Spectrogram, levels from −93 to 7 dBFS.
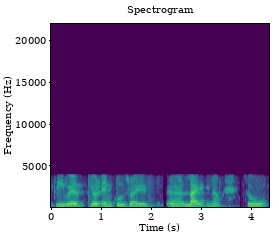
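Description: A speech recording carried over a call path with nothing above 4 kHz, which fits a narrowband G.711-style codec. Throughout, overdone noise removal leaves the background lowered and broken up into twinkling specks, because individual frequency bands are switched down whenever they fall near the estimated noise level. That fluttering, band-by-band loss differs from the steady, clean treble cut of the narrowband channel. Just after "where your end goals", from 1.94 to 2.12 s, a call audio freeze holds the last sound and lets it fade for about 164 ms, likely from delayed packets emptying the jitter buffer. Speech then resumes exactly where it stopped, so time is inserted but nothing is lost. Shortly after, from 2.22 to 2.32 s, just before "uh lie you know", a burst of packet loss also sustains and fades the last sound, but here about 80 ms of speech is skipped when playback resumes. That missing stretch is what separates it from the freeze.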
